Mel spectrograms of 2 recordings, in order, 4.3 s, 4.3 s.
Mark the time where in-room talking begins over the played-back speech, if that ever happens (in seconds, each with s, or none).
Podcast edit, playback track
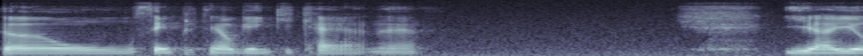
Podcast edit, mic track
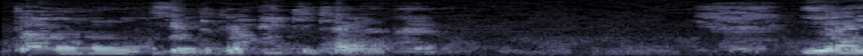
none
